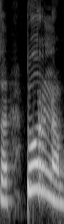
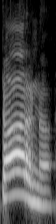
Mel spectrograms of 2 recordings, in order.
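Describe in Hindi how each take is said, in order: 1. स्वर 'oo' ध्वनि है। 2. स्वर एक छोटी 'uh' ध्वनि है। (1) "ऐसे मत पढ़ दीजिएगा" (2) "यू के बाद आर आया है तो हम यू का उच्चारण ... अ से करेंगे"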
